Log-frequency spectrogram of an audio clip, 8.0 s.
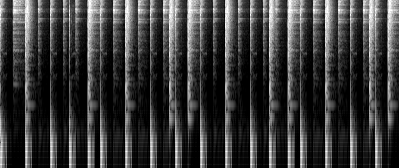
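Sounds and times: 
nu jazz house beat: 0:00.0 - 0:07.9.

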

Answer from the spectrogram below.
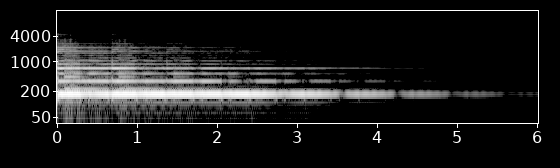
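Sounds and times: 
Strat guitar loop: 0:00.0 - 0:04.7.

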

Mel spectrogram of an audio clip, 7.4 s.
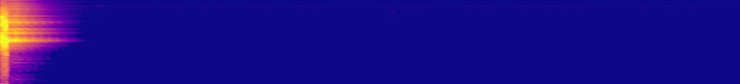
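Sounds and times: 
Latin E-MU Pro-Cussion drum machine beat: 0:00.0 - 0:00.5.

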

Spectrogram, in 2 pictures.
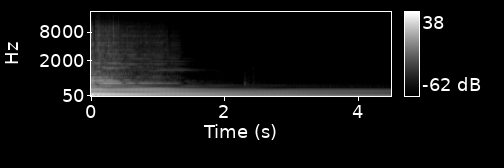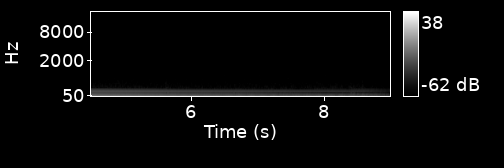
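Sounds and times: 
contrabass balalaika plucked: 0:00.0 - 0:01.8.

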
